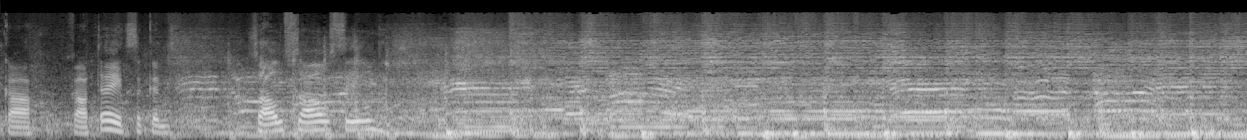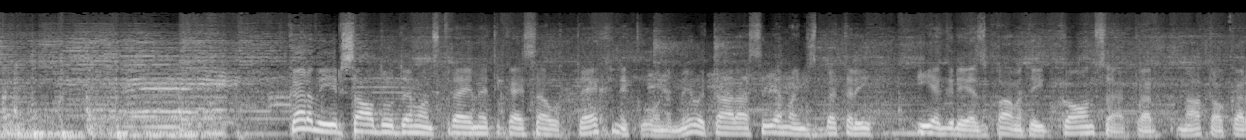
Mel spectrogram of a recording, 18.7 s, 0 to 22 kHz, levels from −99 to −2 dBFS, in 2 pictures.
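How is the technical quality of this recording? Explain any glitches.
There is one glitch, a brief jitter buffer speed-up from 11.05 to 11.52 s. Packets had piled up in the receiver's buffer, so to shrink the extra delay it cut out short slices, each one or a few pitch periods long, again and again, removing about 50 ms in total. For that half-second the sound plays roughly 9% fast while keeping its pitch, so it comes across as a rushed, hurried stretch rather than a jump or gap.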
